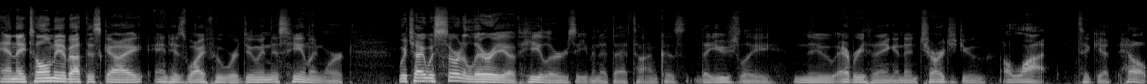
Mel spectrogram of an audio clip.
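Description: Speaking at a moderate pace with ordinary pitch variation, a man has an unremarkable speaking voice on a very clean recording with a silent background. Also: fairly low pitch for a man. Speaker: biotouch practitioner and foundation head. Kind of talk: casual radio interview. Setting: radio studio.

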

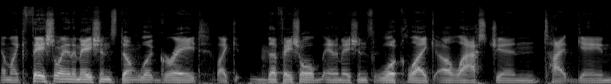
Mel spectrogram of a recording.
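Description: On a very clean recording with a silent background, a man speaks at a moderate pace with hardly any pauses. His tone is bright and sharp, his pitch fairly low, and his intonation fairly even. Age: 20s. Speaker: gaming podcast co-host. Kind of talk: casual chat.

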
